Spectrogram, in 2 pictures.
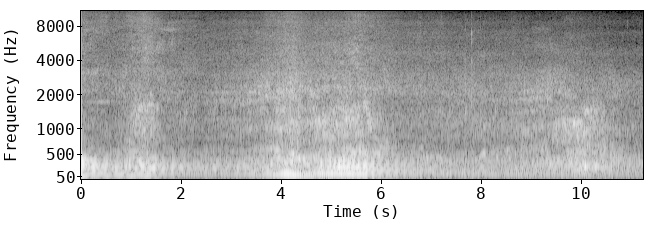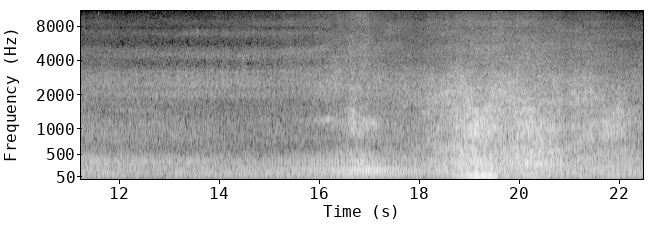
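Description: A Royal Enfield Bullet motorcycle engine runs during a carburetor mileage test, idling with several rising revs and lulls, while someone talks over the engine throughout.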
